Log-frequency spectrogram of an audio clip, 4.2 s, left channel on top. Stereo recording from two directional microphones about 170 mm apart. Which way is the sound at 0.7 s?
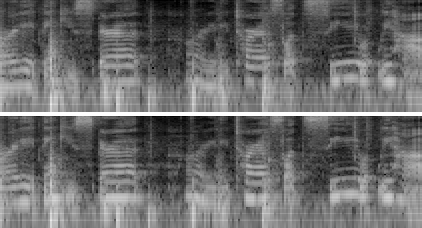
45° right (ahead or behind).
